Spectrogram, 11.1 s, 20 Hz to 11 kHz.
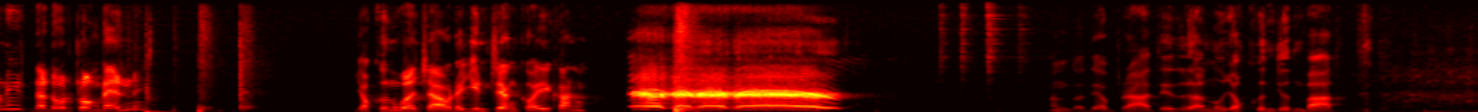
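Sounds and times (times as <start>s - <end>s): rooster crowing: 4.8s - 6.4s.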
